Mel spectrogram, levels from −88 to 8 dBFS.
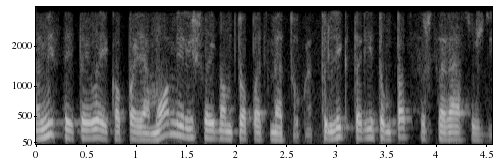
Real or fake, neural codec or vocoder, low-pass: real; none; 3.6 kHz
